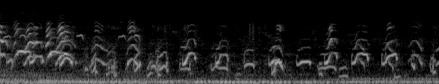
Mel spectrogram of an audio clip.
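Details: Dog during breeding, yelping in rapid arched whimpers about three per second, each a sharp rise then fall, with a low steady hum beneath.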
